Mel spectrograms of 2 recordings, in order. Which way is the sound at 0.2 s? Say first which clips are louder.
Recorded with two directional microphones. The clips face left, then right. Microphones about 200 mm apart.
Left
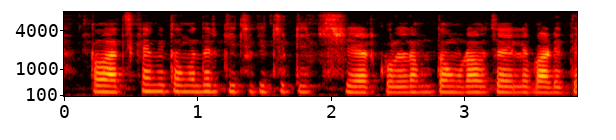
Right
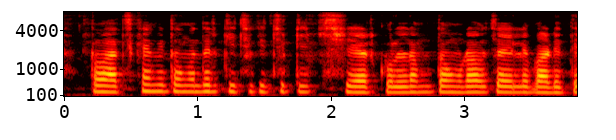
Right 4 dB; 20° right (ahead or behind).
